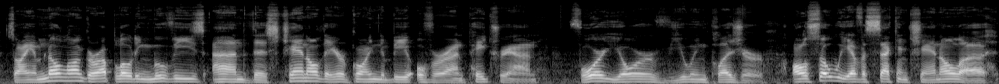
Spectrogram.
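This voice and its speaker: Male host introducing old radio shows. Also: on the low side. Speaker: channel host.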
